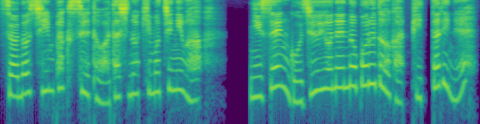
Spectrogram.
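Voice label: Japanese; Groza; Dreamscape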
